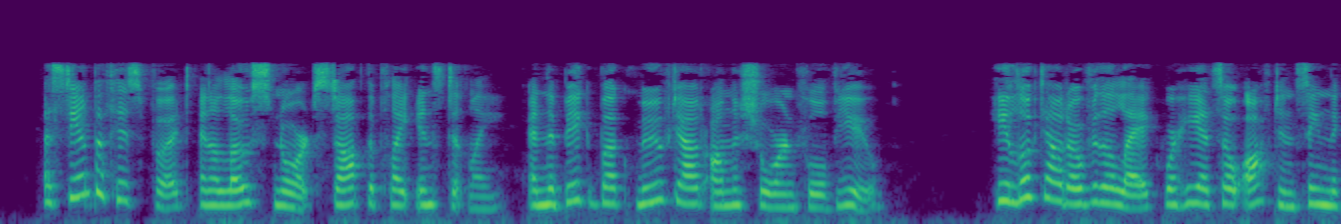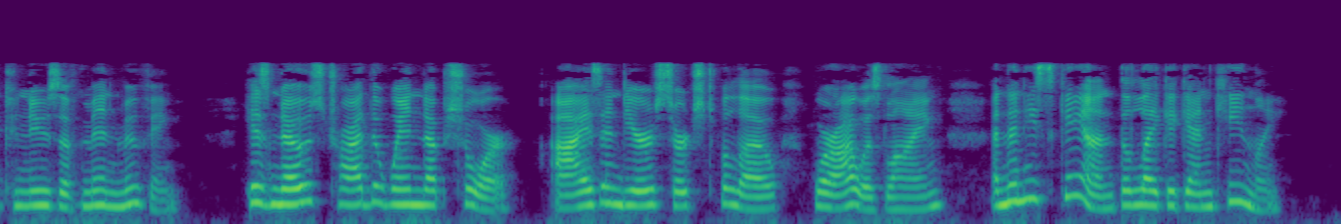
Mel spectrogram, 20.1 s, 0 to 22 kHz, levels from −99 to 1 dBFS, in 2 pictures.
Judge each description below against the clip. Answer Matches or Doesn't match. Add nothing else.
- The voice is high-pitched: Matches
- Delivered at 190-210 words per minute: Matches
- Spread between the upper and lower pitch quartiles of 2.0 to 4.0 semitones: Matches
